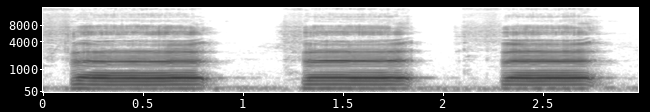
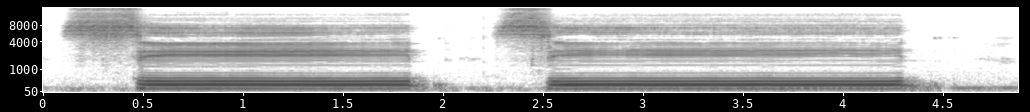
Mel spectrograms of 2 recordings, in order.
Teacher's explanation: ثا جو ہے زبان کی نوک سامنے والے اوپر کے 2 دانت جو ہیں ثنایا علیا، ان کے کنارے کے ساتھ جو ہے نا زبان کی نوک لگے گی۔ ث، ث، ث، نیچے دانتوں کے ساتھ زبان کو ٹچ نہیں کرنا، نیچے دانتوں کے ساتھ زبان ٹچ کریں گے تو پھر سین کی آواز بنتی ہے۔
